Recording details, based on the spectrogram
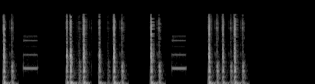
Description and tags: CASHIER-REGISTER-KEYBOARD-BEEP-CALC
atm, bap, beep, boop, button, click, clicking, computer, interface, key, keyboard, keystroke, mechanical, mouse, press, register, short, switching, tap, thack, type, typewriter, typing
